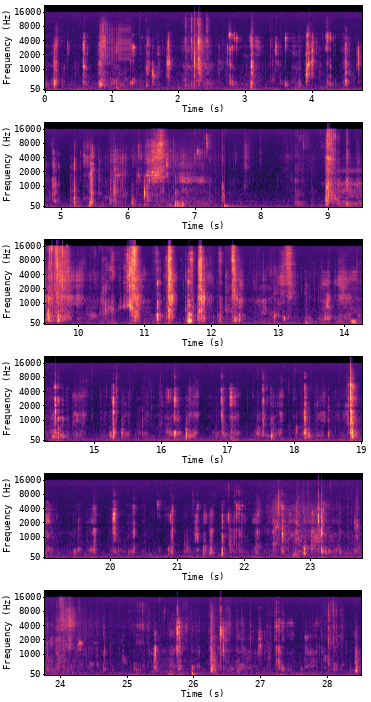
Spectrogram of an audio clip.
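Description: Close-miked biting and chewing of crunchy McDonald's sweets: a dense run of crisp crunches and chewing clicks, with a short lull about eight seconds in.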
